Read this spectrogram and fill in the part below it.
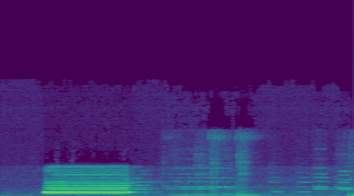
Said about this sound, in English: You know, when we drive to lunch and stuff, one of the guys on the show likes to honk his horn at shit. Honk that horn again.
